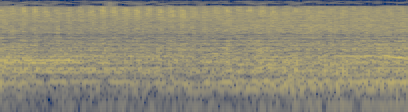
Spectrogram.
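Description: Helicopter overhead: a steady engine and rotor drone with a fast, even beat.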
